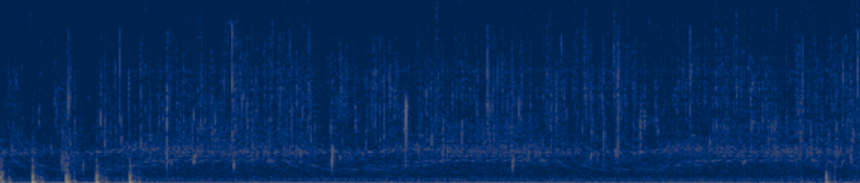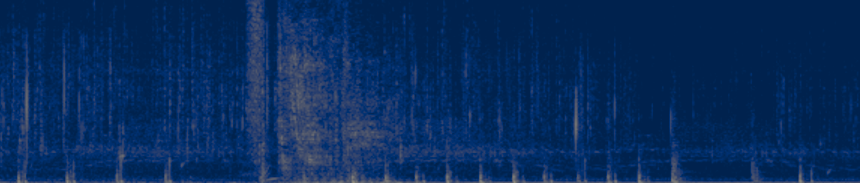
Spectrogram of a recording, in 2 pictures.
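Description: Footsteps thud steadily across a hard floor.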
